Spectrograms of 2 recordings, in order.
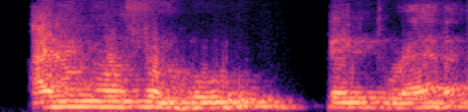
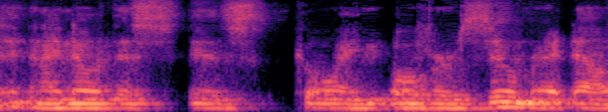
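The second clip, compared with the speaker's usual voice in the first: ordinary delivery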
